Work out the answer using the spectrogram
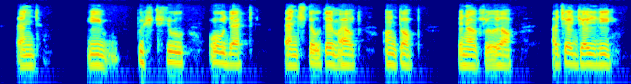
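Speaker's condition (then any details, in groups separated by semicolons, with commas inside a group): Spinal muscular atrophy type 2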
